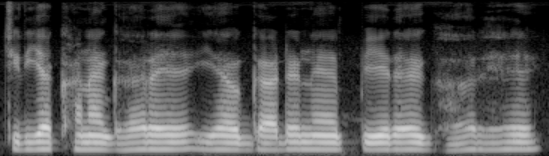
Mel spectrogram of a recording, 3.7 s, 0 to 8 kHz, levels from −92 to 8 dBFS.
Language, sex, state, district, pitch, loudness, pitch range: Hindi, male, Bihar, West Champaran, 135 Hz, -16 LUFS, 130-135 Hz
